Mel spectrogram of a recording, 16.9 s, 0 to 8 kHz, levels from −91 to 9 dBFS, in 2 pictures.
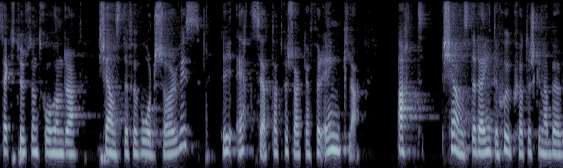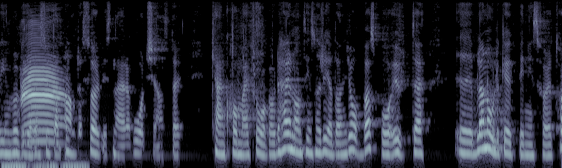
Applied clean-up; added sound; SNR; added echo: classical method spectral subtraction.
